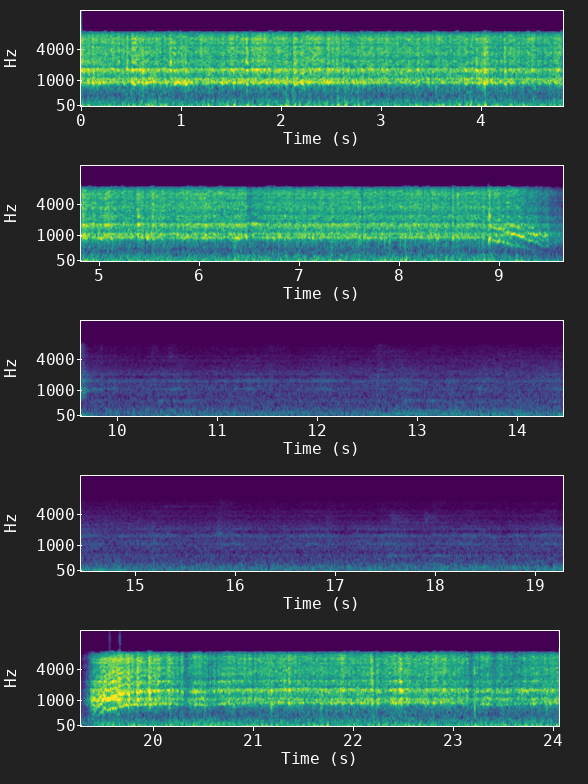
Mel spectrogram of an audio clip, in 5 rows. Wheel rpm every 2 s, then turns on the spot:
230, 230, 230, 230, 110, 0, 0, 0, 0, 40, 220, 230.
none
